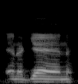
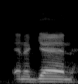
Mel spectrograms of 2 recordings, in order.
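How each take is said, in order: Both takes have the same delivery.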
